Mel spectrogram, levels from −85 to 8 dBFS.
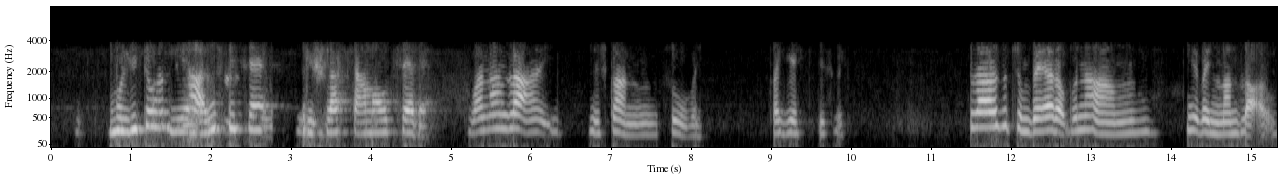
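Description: A speech recording carried over a G.723.1 codec throughout, with the line passing only about 200 Hz to 3.6 kHz and heavy coding damage consistent with a rate near 6 kbit/s. The coarse 30 ms frame model leaves the speech muffled and hoarse, with smeared consonants. From 5.42 to 5.52 s there is VoIP packet loss concealed by the speech codec: the decoder filled the gap by extrapolating its last pitch and filter, which fits a single lost 30 ms frame. That stretch turns into a fading smear, and the speech stays weak or distorted briefly after it.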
